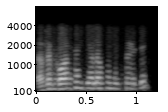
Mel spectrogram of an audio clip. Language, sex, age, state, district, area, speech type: Assamese, male, 45-60, Assam, Morigaon, rural, conversation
